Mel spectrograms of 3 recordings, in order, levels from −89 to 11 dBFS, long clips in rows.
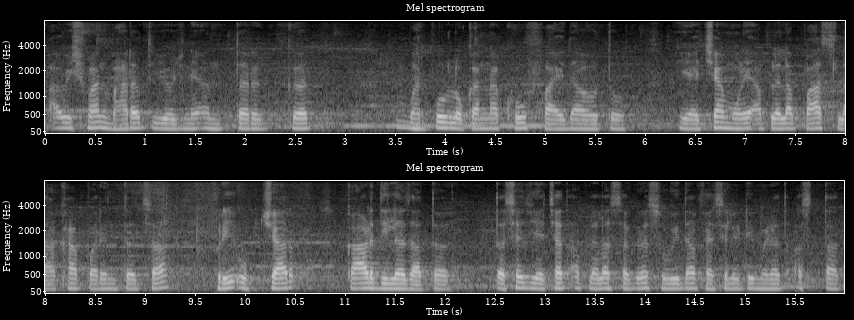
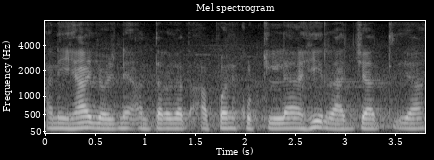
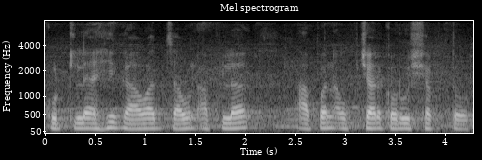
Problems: constant background noise, continuous background conversations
